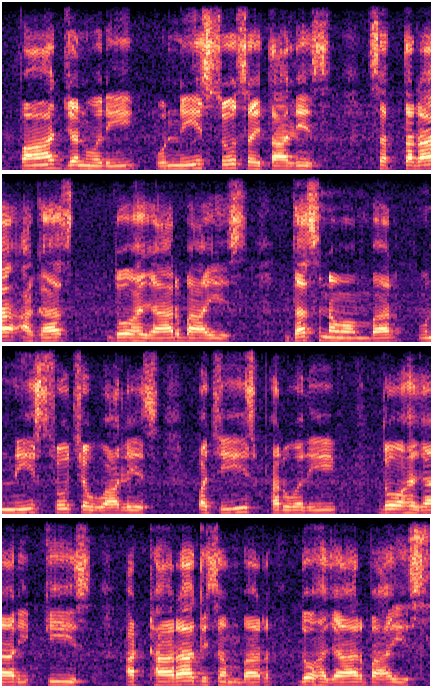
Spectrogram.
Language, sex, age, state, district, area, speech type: Urdu, male, 30-45, Delhi, South Delhi, urban, spontaneous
